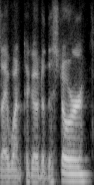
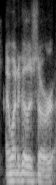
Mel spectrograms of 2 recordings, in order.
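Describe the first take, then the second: First: It is said at a normal speed. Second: It is said very fast.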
